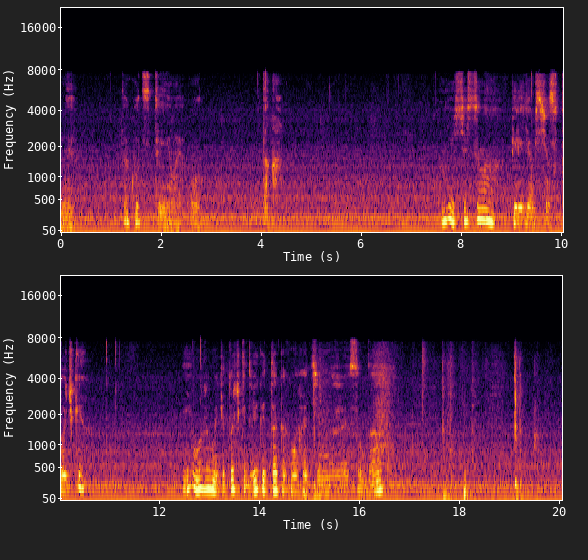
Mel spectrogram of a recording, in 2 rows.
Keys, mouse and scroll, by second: 5.7-7.2 scroll up 2, 9.4-12.4 drag, 12.6 click, 15.1 g.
